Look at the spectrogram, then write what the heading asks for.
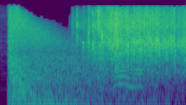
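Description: Applause sound effect bursts in abruptly and carries on as steady, loud, dense clapping for about three seconds, with no pause or fade.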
